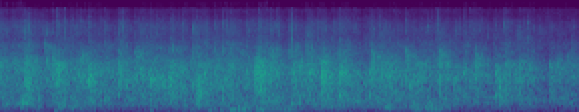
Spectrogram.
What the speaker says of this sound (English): So I think you deserve to have a big applause again.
